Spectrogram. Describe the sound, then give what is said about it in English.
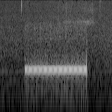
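A telephone line ringing: one steady, mid-pitched electronic tone lasting a little over a second, loud and clear with no voices over it. “The phones are ringing.”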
